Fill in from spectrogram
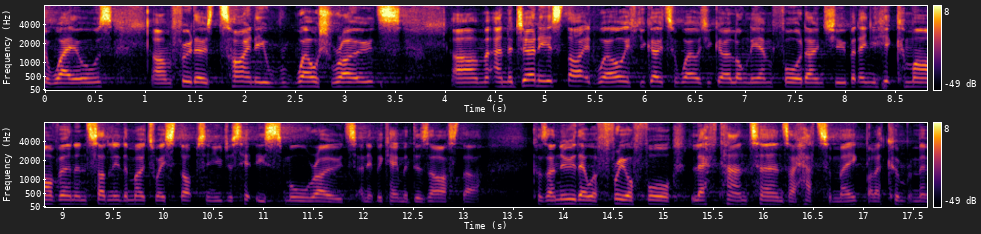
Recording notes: Streamed live at St Paul's Shadwell on Sunday, 15 October 2023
